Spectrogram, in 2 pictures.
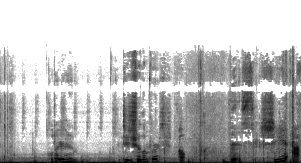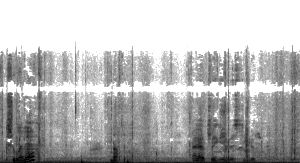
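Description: A young girl talks playfully nearby.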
